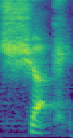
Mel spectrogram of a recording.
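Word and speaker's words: Shough: But one quarterback that I would play in a one-off is going to be Tyler, I'm told it's pronounced Shuck, even though I don't know how you get Shuck out of how that's spelled.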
